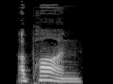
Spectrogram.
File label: "upon", English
